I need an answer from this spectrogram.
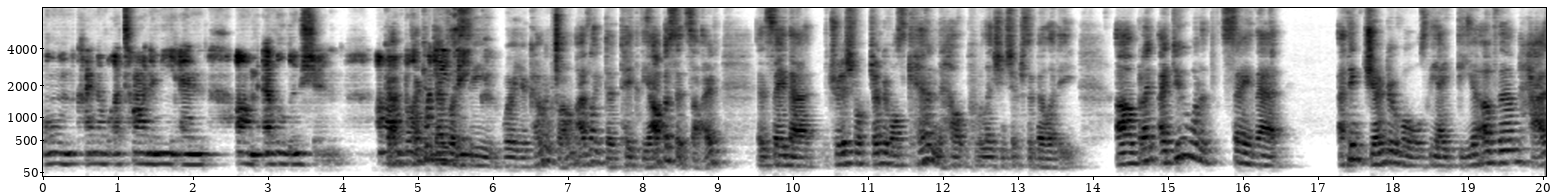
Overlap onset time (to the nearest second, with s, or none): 4 s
